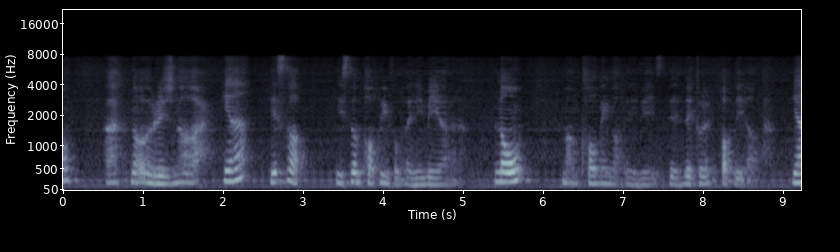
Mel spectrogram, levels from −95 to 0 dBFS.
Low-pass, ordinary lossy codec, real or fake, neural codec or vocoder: none; none; fake; codec, 16 kHz, 0.3 kbps, FocalCodec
